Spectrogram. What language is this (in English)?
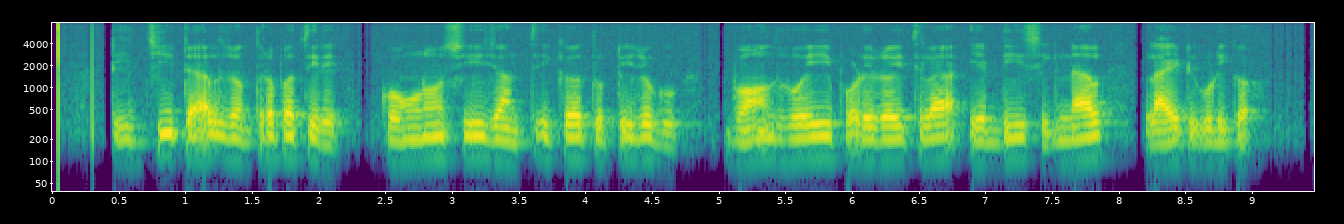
Odia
